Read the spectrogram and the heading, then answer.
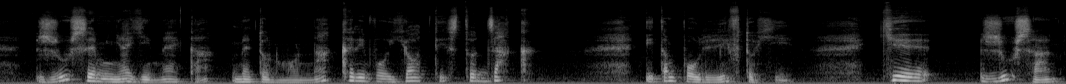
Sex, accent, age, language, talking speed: female, native, 50-69, Greek, 85 wpm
